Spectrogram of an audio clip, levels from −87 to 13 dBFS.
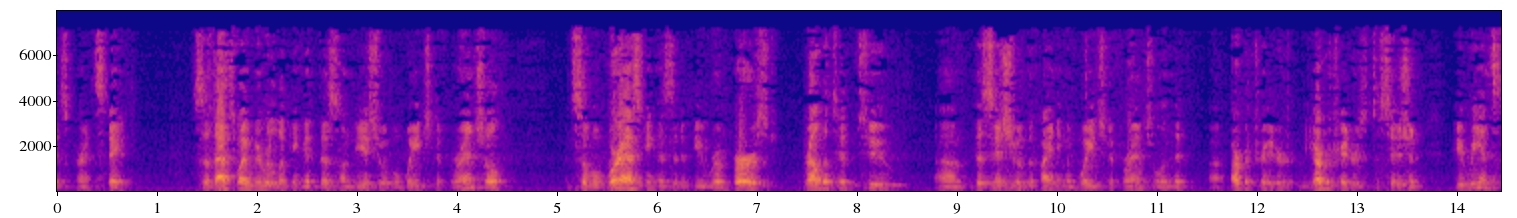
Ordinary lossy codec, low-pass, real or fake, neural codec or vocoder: MP3, 32 kbps; 7.2 kHz; real; none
